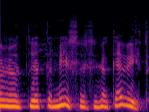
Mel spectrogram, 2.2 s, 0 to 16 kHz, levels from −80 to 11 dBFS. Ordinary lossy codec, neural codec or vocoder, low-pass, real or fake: none; none; 14.4 kHz; real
